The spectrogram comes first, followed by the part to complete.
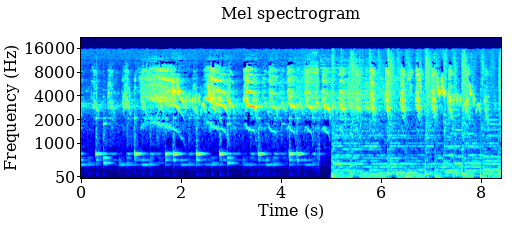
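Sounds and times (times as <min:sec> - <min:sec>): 
birdsong of bright repeated chirps and trills: 0:00.0 - 0:08.4
loud full burst of music: 0:05.0 - 0:08.4.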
